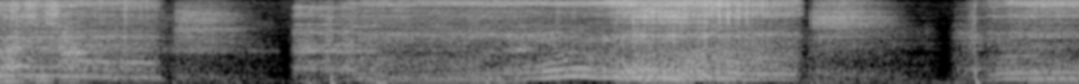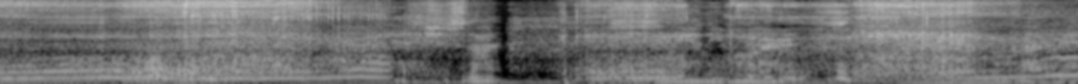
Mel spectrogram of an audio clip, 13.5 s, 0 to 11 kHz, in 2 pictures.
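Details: Adult woman after a grand mal tonic-clonic seizure: loud, drawn-out groaning, snoring-like breaths with a moaning voiced tone, about 16 a minute; postictal stertorous breathing.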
